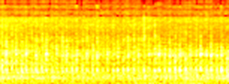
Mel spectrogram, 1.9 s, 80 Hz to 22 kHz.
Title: Strange noise in C320 engine diagnosed. It’s the AC Compressor. 😥😓￼😭😭😭💸💸💸💸💸💸💸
